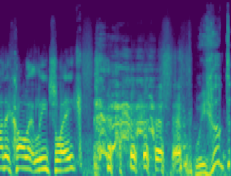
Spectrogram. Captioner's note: laughing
